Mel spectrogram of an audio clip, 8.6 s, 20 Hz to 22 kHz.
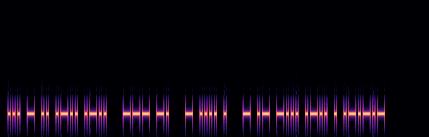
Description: Morse code, heard as a keyed tone, about 25 wpm, 700 Hz. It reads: STILL ON THE TABLE.
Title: Sentences from Top 1000 Words - Review Part 4 - 25wpm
